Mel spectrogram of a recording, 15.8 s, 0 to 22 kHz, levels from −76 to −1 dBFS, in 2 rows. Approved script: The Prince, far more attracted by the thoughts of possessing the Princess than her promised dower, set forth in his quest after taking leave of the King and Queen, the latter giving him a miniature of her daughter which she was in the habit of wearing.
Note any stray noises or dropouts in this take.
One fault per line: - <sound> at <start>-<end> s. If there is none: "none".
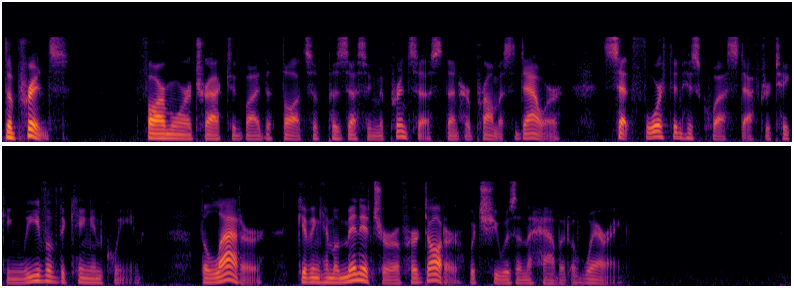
none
